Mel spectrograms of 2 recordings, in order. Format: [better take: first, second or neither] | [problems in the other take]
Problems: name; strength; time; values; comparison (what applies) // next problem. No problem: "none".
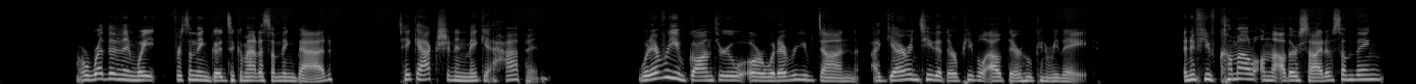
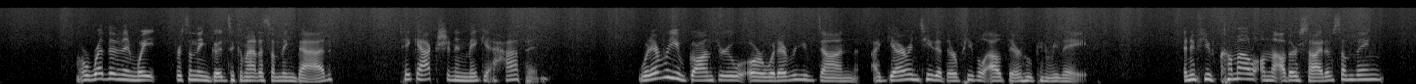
first | hiss; loud; throughout; 8 dB below the speech; faint in the first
